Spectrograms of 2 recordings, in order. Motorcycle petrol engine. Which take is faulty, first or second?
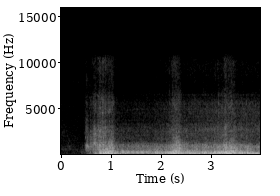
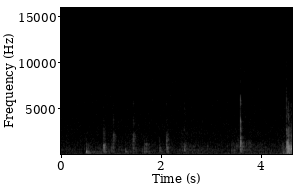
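second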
